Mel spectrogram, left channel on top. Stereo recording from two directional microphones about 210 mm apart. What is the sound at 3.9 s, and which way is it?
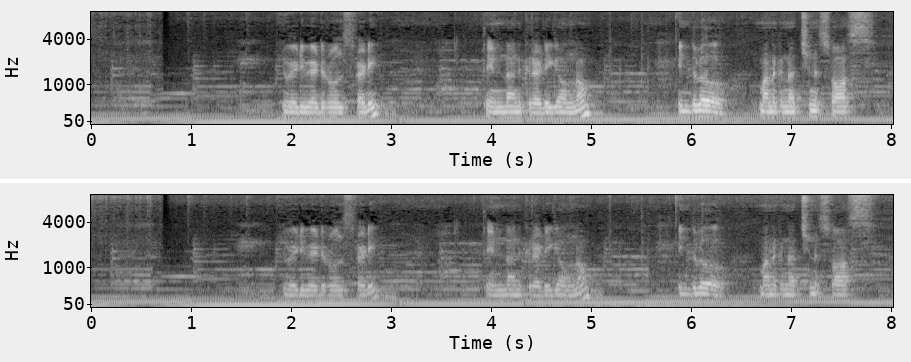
Speech, 45° left (ahead or behind).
